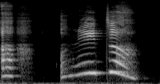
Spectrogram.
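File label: "oniityan", Japanese, girl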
